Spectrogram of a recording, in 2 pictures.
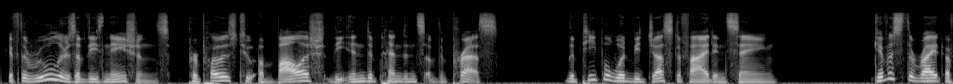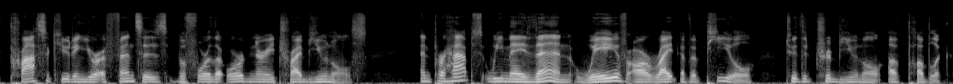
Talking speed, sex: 155 wpm, male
